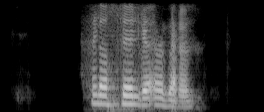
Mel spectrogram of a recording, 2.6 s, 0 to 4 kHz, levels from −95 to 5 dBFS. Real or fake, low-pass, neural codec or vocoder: fake; 3.6 kHz; codec, 16 kHz in and 24 kHz out, 0.6 kbps, FireRedTTS-2 codec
